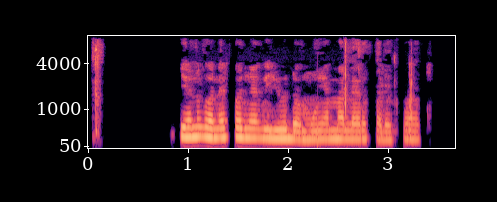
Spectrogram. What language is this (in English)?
Luo (Kenya and Tanzania)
